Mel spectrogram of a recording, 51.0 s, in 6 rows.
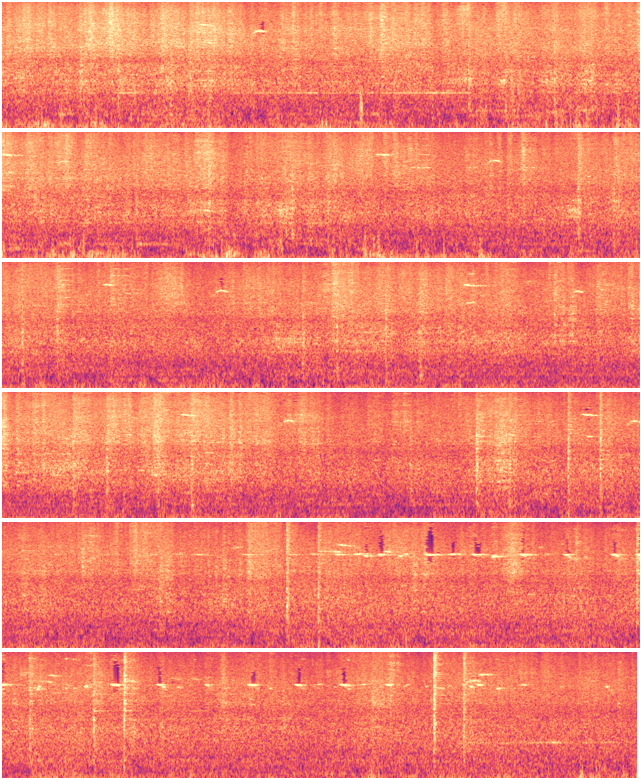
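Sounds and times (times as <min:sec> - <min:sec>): freight cars rumbling on rails: 0:00.0 - 0:51.0
faint wheel squeals: 0:36.2 - 0:50.9.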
